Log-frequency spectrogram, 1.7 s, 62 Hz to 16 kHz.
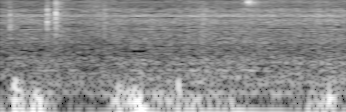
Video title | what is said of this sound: Let's Unbox This Trex 2011 Hi-Capa | Walang kakalog-kalog, up and down, talagang hindi siya kumakalog.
